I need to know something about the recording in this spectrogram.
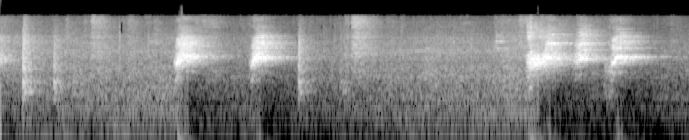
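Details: English Bulldog puppy at a breeder barking sharply at intervals, a pair of barks early, then a rapid run of three barks near the end, over faint background hiss.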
